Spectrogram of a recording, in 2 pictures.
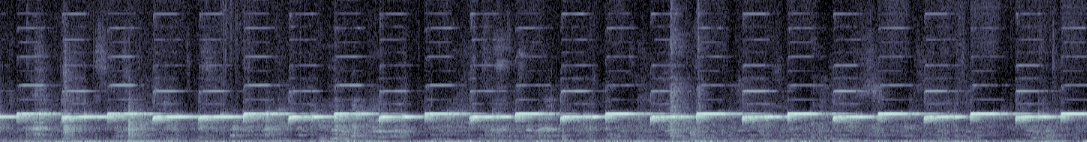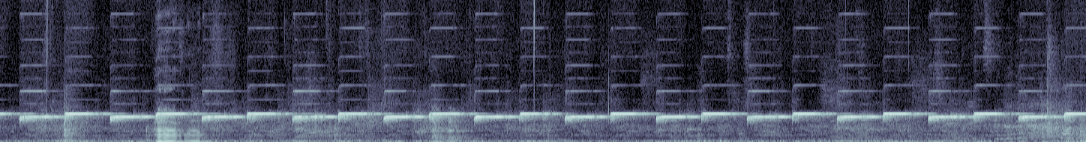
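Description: A loud smoke alarm, set off by steam during a church sermon, beeps continuously in a rapid, steady high-pitched pattern for the whole stretch, with faint voices and movement underneath.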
